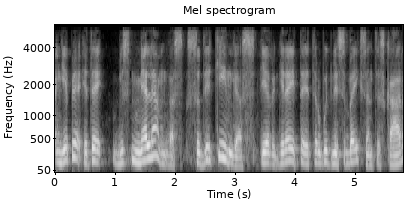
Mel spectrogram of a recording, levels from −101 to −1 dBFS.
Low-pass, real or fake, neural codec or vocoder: 5.4 kHz; fake; codec, 24 kHz, 0.9 kbps, WavTokenizer, medium speech release version 1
